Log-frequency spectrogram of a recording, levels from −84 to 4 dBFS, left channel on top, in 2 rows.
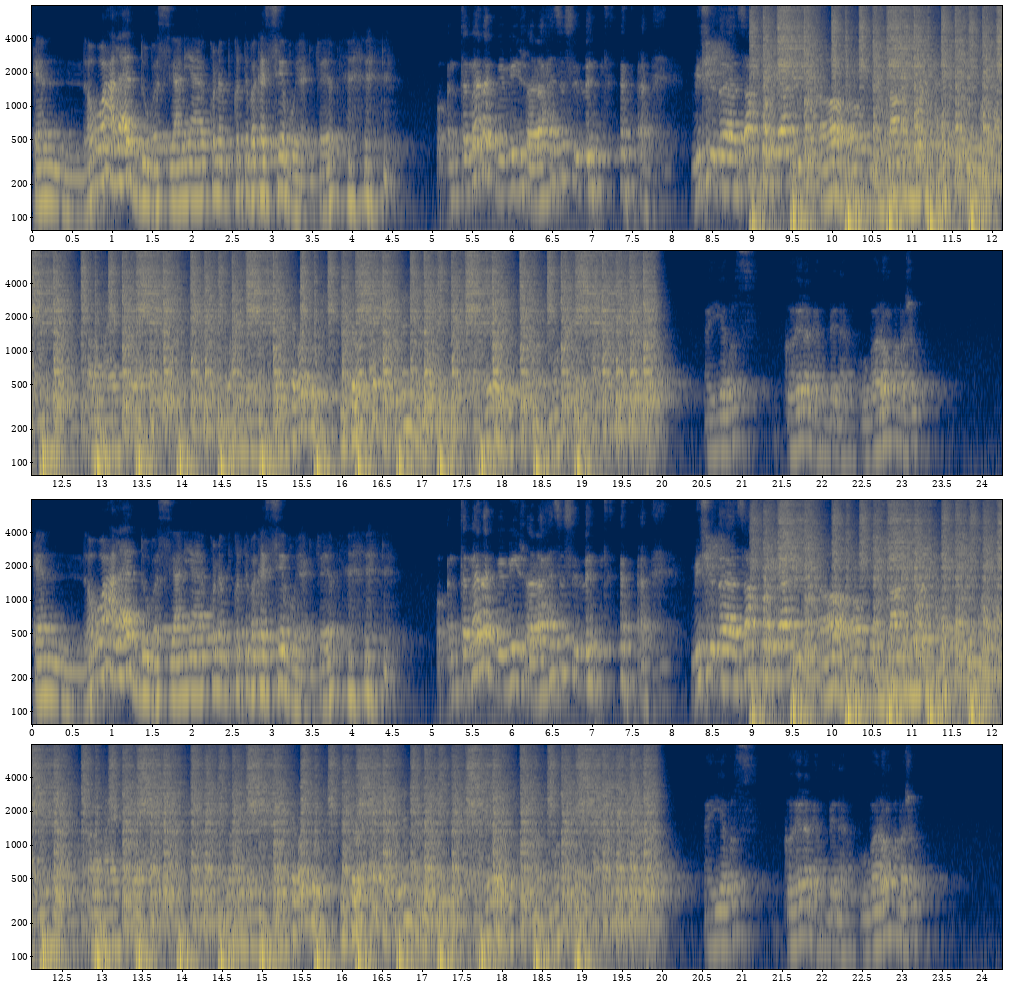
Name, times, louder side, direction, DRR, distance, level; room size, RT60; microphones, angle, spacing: voice 1, 0.0-4.5 8.4-8.6 9.8-14.0 14.5-19.1, left 1 dB, 15° left, 2 dB, 0.4 m, -25 dB
voice 2, 5.0-7.0 7.3-7.9 8.2-9.7 15.2-15.4 20.5-20.9 21.5-23.2, equal, 80° right, -3 dB, 1.1 m, -24 dB
sound 1, 9.0-19.9, left 1 dB, 50° left, 0.7 m, -21 dB
3.3 x 2.1 x 2.3 m, 0.69 s
head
